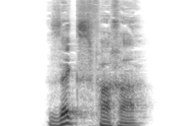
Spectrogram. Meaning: inflection of sechsfach: 1. strong/mixed nominative masculine singular 2. strong genitive/dative feminine singular 3. strong genitive plural
- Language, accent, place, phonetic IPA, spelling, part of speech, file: German, Germany, Berlin, [ˈzɛksfaxɐ], sechsfacher, adjective, De-sechsfacher.ogg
